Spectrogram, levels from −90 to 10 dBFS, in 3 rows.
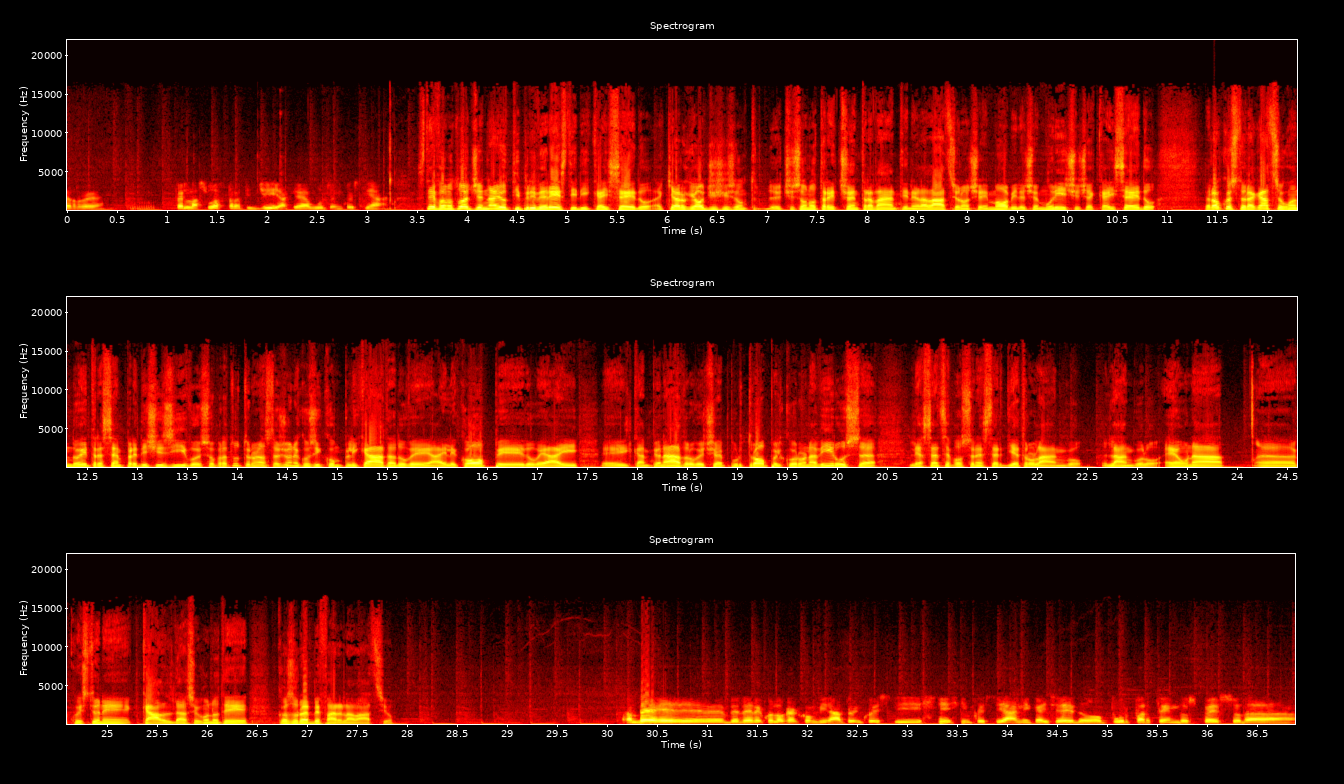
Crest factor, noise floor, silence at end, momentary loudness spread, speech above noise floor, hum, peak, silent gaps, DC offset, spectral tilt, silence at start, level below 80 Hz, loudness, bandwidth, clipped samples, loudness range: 14 dB; -44 dBFS; 0 s; 12 LU; 29 dB; none; 0 dBFS; none; under 0.1%; -5.5 dB/octave; 0 s; -42 dBFS; -15 LUFS; 16.5 kHz; under 0.1%; 6 LU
